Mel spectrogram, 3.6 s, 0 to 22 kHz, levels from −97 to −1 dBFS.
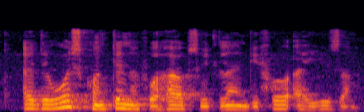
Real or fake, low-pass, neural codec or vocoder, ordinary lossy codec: real; 7.2 kHz; none; none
